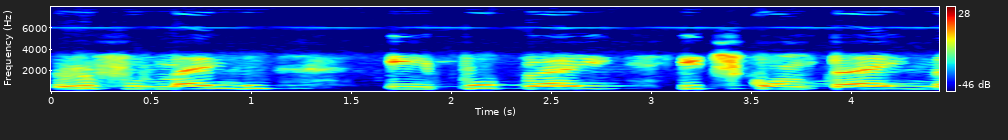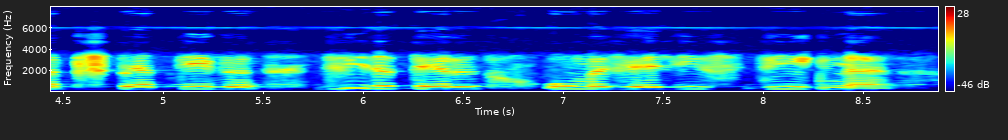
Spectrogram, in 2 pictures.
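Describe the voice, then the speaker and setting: A woman's high-pitched voice at a very slow pace, with long, frequent pauses and noticeable background noise. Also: ordinary pitch variation. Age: 70s. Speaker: retiree caller. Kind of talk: phone-in opinion. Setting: phone call.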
